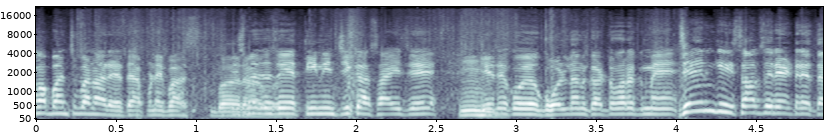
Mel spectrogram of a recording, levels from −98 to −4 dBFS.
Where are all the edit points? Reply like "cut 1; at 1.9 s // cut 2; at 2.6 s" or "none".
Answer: cut 1; at 4.0 s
